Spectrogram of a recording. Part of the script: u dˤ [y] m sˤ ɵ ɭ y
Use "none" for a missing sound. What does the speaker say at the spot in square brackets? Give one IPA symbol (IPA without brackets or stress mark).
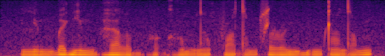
u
